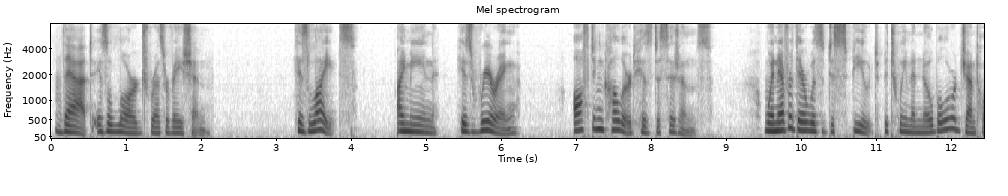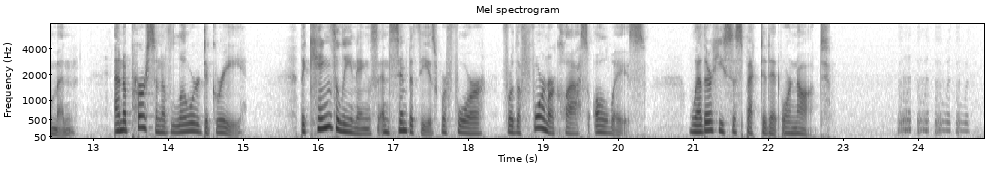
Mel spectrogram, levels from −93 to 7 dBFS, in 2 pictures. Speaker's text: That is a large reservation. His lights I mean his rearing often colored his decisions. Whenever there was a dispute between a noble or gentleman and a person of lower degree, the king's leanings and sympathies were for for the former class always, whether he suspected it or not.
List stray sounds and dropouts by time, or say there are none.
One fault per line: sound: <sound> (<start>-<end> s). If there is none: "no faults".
sound: laugh (23.7-24.7 s)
